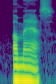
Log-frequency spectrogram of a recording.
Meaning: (verb) 1. To collect into a mass or heap 2. to gather a great quantity of; to accumulate 3. To accumulate; to assemble; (noun) A large number of things collected or piled together
- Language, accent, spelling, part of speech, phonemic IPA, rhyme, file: English, US, amass, verb / noun, /əˈmæs/, -æs, En-us-amass.ogg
